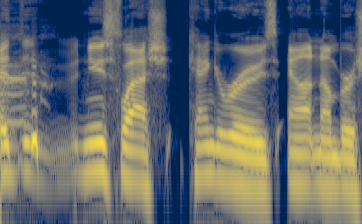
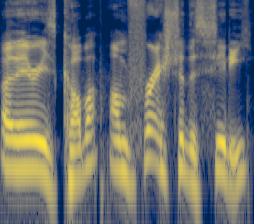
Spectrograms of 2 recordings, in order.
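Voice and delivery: a cheery outback larrikin, laid on thick; broad Aussie bushman; 5 semitones higher than usual. Pretend. Lost bushman greets the cop, hammed-up Aussie accent. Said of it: "the accent is, uh, throwing me off".

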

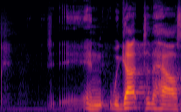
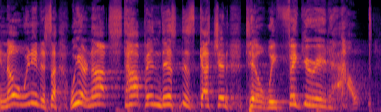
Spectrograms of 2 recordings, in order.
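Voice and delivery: higher, louder, insistent shout; retold shouting husband; 8 semitones higher, 5 dB louder than usual. Husband shouting at wife he won't stop. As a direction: refuse to stop the fight. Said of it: "I say".

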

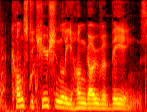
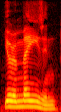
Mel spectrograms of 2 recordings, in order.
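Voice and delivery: lightly higher dreamy gush; gently doting, like a stoned hugger; blissed-out alien; 5 semitones higher, slower than usual. Acted. Martian gushing at the humans, lightly dreamy.

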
